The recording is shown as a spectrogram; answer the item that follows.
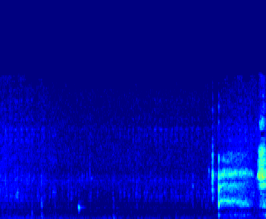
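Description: Near silence, room tone with a faint low hum, then a brief hiss and a man starting to speak ("so") near the end.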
